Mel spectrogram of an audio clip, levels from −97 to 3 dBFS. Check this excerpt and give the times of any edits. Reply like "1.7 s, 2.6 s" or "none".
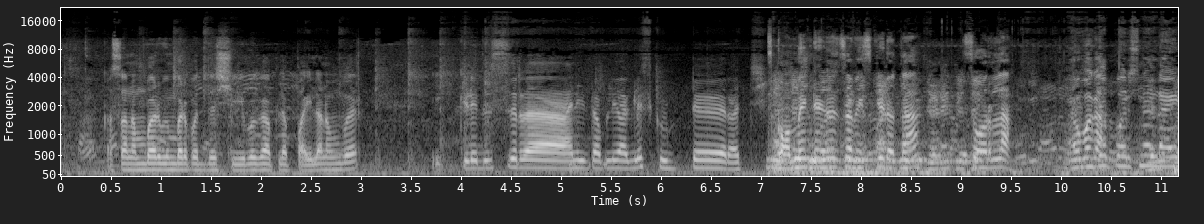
7.0 s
